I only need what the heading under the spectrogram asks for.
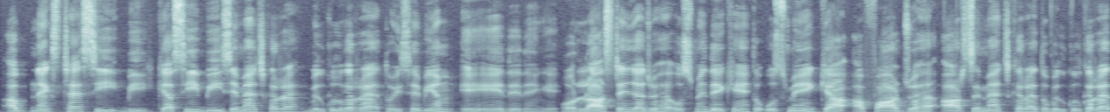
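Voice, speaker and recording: A man's voice: mid-range voice, clear, resonant tone. Man teaching a school poem. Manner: explains step by step, asking and answering his own questions. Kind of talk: explaining a poem to school students.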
